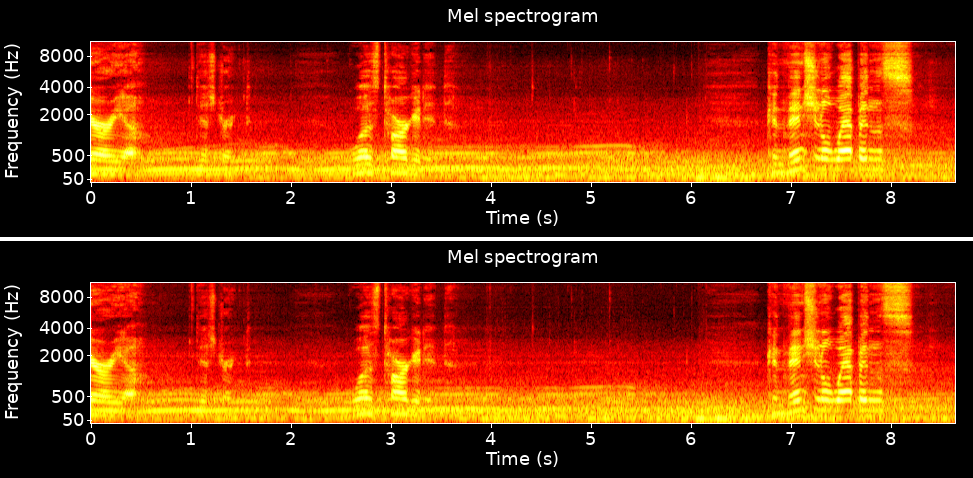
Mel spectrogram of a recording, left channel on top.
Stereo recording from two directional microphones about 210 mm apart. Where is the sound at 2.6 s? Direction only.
20° left (ahead or behind).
